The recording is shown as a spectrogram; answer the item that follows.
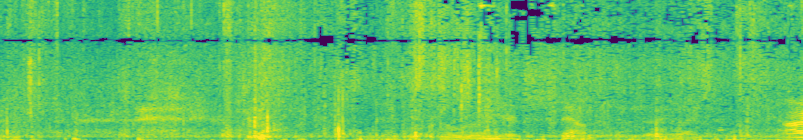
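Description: Footsteps on farm soil, a scatter of soft irregular steps, with faint voices in the background.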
